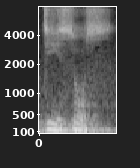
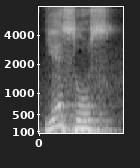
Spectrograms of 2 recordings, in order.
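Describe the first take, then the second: First: The word begins with a J sound. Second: The word begins with a Y sound. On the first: This is the later English pronunciation. "into Jesus" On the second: This is the older Latin pronunciation. "changed from Jesus"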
